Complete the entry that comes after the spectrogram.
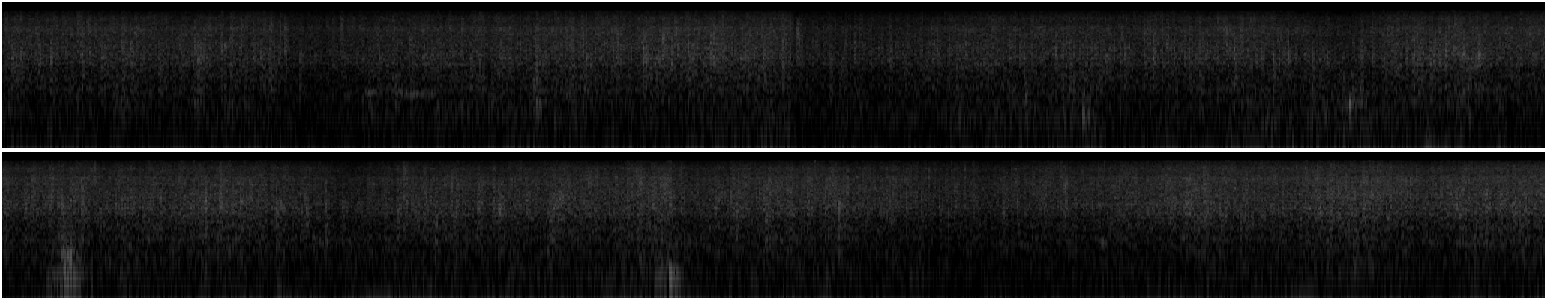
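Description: Kangaroo fillet sears in a hot pan over a flame, a steady loud sizzle and hiss running throughout with a few faint clinks, no voices.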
